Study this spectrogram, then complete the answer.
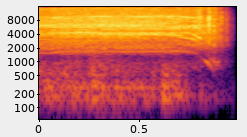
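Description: A power drill drives a screw into a wooden skateboard kicker ramp in one short, close, whirring burst that winds down and stops at the end.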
